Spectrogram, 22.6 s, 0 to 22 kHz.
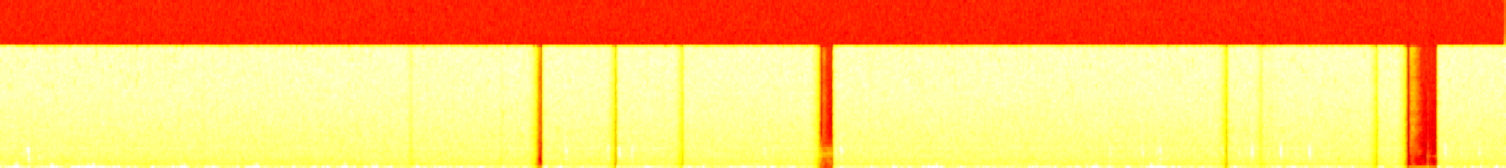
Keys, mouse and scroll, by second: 12.4 scroll down 1, 17.2 scroll down 1, 18.3 scroll down 1, 18.8 scroll up 1, 19.2 scroll down 1, 21.7 scroll up 1.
